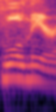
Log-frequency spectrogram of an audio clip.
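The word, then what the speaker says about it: Wolnir: we're going back there is it Walmart or volnar it's wool there it's wool near actually I didn't know if because like how how German Germans pronounce W's V's it looked it looked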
